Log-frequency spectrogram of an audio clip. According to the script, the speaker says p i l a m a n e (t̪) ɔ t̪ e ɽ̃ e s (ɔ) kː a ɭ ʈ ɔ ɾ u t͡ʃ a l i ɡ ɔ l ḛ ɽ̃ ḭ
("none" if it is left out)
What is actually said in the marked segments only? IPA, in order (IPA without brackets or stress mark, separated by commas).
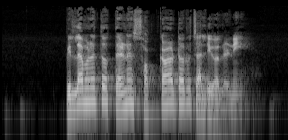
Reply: t̪, ɔ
